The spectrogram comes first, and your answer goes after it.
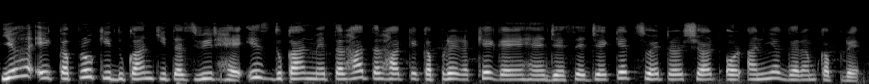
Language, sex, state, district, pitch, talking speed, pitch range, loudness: Hindi, female, Arunachal Pradesh, Lower Dibang Valley, 250 Hz, 180 wpm, 230-275 Hz, -18 LUFS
